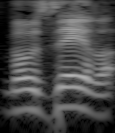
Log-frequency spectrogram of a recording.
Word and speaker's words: Mozeliak: It's pronounced Mozeliak.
